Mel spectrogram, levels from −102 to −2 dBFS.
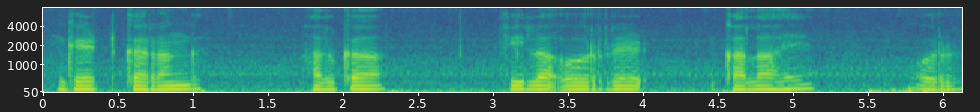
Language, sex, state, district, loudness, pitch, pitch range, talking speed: Hindi, male, Bihar, Bhagalpur, -17 LUFS, 130 Hz, 95-135 Hz, 105 wpm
